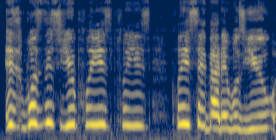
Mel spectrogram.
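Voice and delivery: imitated begging, high-pitched; high, urgent plea, acted out; pleading sister. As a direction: beg anxiously for a confession. Sister begging her to confess.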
